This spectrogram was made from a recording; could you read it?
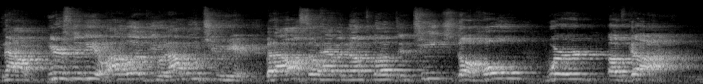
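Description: A man's voice: very high voice, steady tone, normal speed, sharp tone. A middle-aged man preaching a sermon on a church stage into a handheld mic, building emphatic lists of repeated phrases. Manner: emphatic, repetitive preaching with long rhetorical lists. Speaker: pastor. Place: dark church stage with projection screen. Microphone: handheld mic, filmed from a far camera. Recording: echoey church hall from far off.

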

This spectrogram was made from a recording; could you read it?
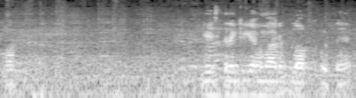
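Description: A man's voice: mid-range voice, moderate pace, a loud crowd. A man casually showing viewers around his exhibition stall, explaining step by step. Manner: relaxed, explains step by step, fillers like "bole to". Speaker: exhibitor giving a stall tour. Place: busy exhibition hall.

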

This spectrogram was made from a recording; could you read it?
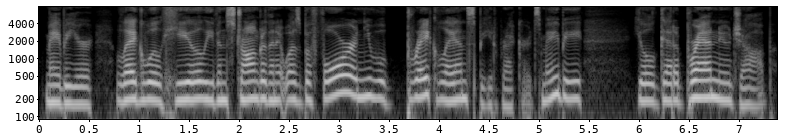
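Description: A woman's voice: mid-range voice, normal speed, hardly any pauses, darkish tone, clear, resonant tone, dry recording, clean studio sound, close to an everyday voice. A woman playing a sympathetic, folksy advice host on a radio drama, with a reassuring way of talking. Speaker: radio call-in show host. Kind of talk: scripted radio advice show.

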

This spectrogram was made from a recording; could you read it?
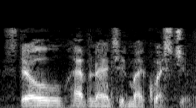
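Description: A man's voice: low voice, fairly even intonation, normal speed, gravelly, husky, full character voice. An actor playing a confident, teasing salesman courting his sweetheart in a 1950s radio drama. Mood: flirtatious. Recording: dull, hissy 1950s radio recording.

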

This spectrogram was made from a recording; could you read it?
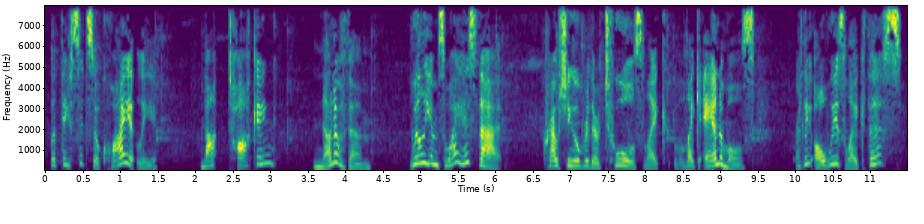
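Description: A woman performs a young heiress in an old-time radio horror drama. Her voice is high and very animated, dramatic and disbelieving, full of insistent distress. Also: takes it slowly, full character voice. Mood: horrified. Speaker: actor in audio horror drama.

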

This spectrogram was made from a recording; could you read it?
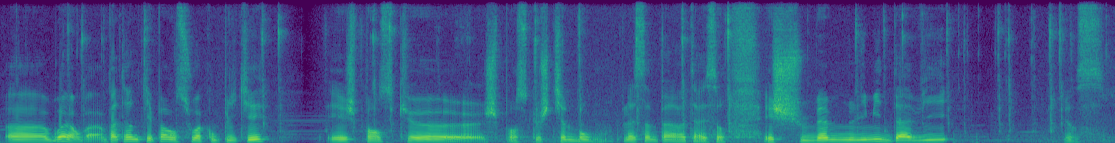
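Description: A man with a hoarse voice, a bit sick, casually talking through a building project, thinking aloud with many hesitations and restarts. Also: mid-range voice, a little slow, a little mellow, a little hiss or hum. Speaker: Minecraft builder.

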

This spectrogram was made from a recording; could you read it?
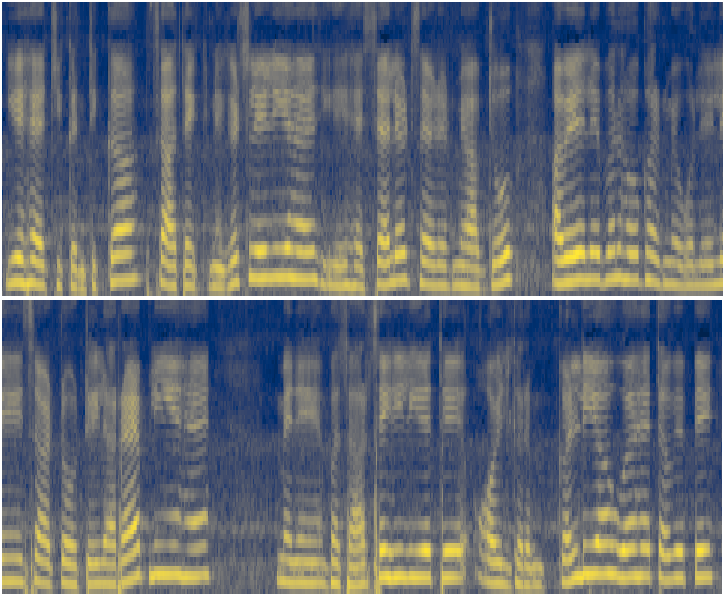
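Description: Woman doing recipe voiceover, kinda high mellow voice, goes step by step. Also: measured pace, poor audio. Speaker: cooking vlog host. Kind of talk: recipe voice-over narration. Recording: clear background noise, homemade recording.

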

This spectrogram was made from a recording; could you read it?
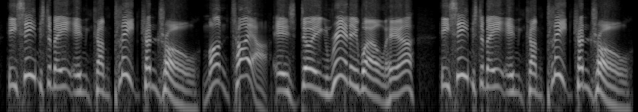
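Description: An older British man commenting on motor racing, excitable and emphatic, speaking into a handheld lip mic for recorded game clips. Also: high voice, no room sound, clean studio sound. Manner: excitable, emphatic, rising to bursts of alarm.

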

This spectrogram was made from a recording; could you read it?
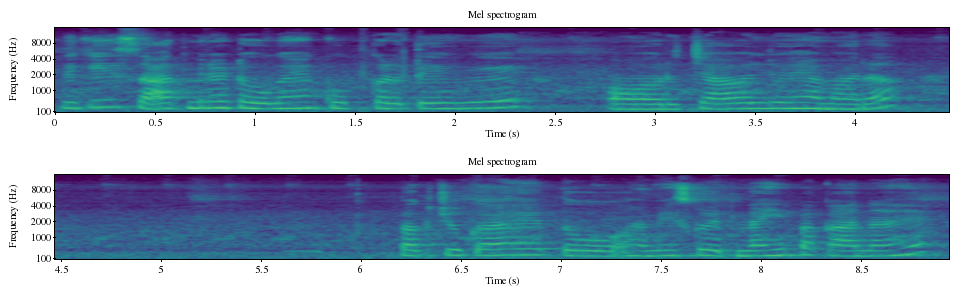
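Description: Lady doing a home cooking voiceover, flat delivery, kinda high voice, noticeable background noise. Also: unhurried, pauses often. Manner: instructional, plain-spoken. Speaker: cooking channel host. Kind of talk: step-by-step recipe voice-over narration.

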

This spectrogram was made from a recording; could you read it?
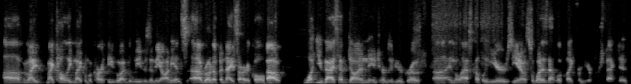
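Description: A man's voice: sits low, flat delivery, fast talker, husky, dry recording. A young man interviewing a guest over a video call, in a casual way with many fillers. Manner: casual, filler-heavy questioning. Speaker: interviewer, writer. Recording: dull, lo-fi video call audio.

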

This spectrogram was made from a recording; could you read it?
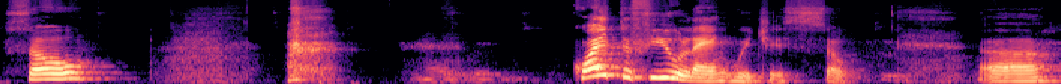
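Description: A woman in her forties from Slovenia with a Slovenian accent, chatting casually on a live stream, halting and searching for words with many fillers. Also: fairly low pitch, huge pitch swings, darkish tone. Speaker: acrylic pouring artist hosting a live stream. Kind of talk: casual live-stream chat reading viewer comments. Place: indoor craft table, camera overhead.

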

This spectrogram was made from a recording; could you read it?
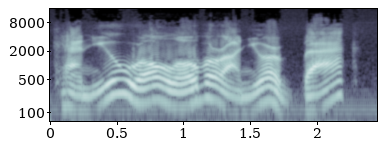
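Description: Guy doing squeaky thrilled little kids, super high and lively. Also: takes it slowly, dry recording, exaggerated voice. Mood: excited. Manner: squealing, excited. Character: excited group of young children.

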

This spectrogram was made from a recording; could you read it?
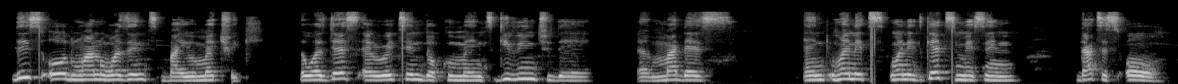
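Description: A woman with a Ghanaian accent giving an online lecture over slides, explaining slowly with many restarts and filler sounds. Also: medium pitch, darkish tone.

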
